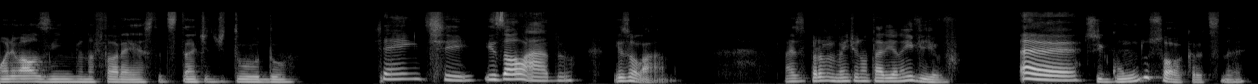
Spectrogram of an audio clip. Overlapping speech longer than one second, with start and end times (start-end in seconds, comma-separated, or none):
none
